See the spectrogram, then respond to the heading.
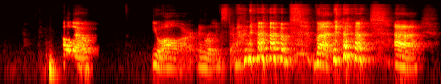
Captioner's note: laughs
